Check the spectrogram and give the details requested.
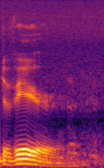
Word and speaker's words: Dever: Did you notice that in Professor Assmann's fifth plague, in Hebrew it's dever? In Israel, I add a yud and pronounce it devir, Professor Holy of Holies.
